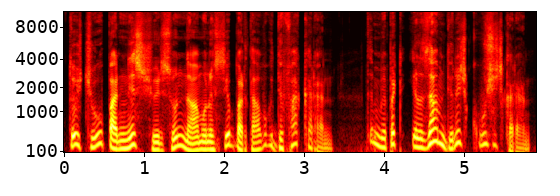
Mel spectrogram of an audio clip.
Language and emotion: Kashmiri, disgusted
